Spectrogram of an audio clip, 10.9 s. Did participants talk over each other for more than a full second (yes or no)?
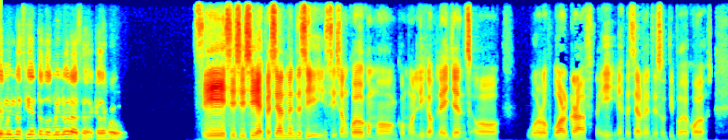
no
